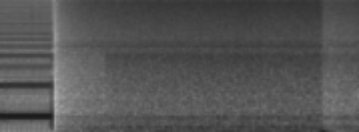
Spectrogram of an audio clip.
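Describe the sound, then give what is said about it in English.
A loud, steady electronic phone tone sounds for about half a second as a phone call is placed, then cuts off abruptly into a continuous hiss of open-line noise. No one speaks. “I'm going to call him really quick.”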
